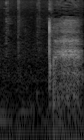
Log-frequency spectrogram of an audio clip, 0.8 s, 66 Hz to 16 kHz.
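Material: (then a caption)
Stainless steel. The pressed stainless steel links of a Casio LTP-V001 quartz watch bracelet are wiggled and shaken. After a near-silent start, one sharp metallic click gives way to a bright, thin, hollow jingle that lasts to the end. The hollow rattle shows the links are pressed metal rather than solid.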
